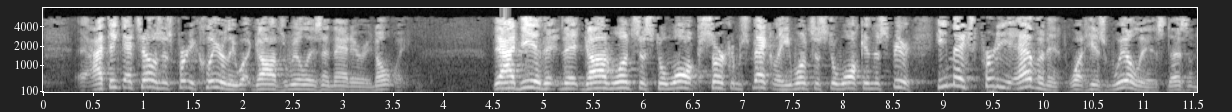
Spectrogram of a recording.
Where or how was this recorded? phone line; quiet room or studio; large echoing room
large echoing room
